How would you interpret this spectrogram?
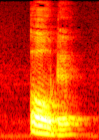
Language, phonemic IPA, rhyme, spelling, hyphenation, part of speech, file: Dutch, /ˈoː.də/, -oːdə, ode, ode, noun, Nl-ode.ogg
- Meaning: ode (lyrical poem, usually in praise of something or someone)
